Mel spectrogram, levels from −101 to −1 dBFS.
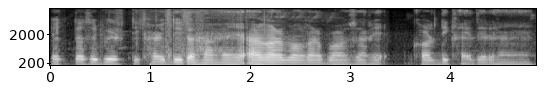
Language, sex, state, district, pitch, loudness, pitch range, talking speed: Hindi, male, Bihar, Patna, 125 Hz, -22 LUFS, 120-130 Hz, 170 wpm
